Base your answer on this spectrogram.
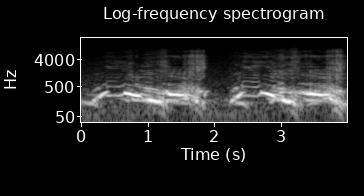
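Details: Male lions in a territorial dispute, Kruger National Park, South Africa, morning takeover. Two loud, deep moaning roars, each swelling and then sinking over about two seconds, separated by a short quiet gap.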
